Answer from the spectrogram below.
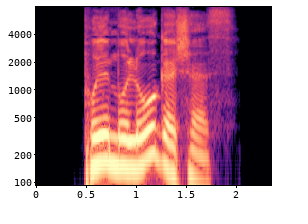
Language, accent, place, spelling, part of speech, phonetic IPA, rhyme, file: German, Germany, Berlin, pulmologisches, adjective, [pʊlmoˈloːɡɪʃəs], -oːɡɪʃəs, De-pulmologisches.ogg
- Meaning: strong/mixed nominative/accusative neuter singular of pulmologisch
